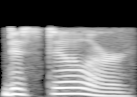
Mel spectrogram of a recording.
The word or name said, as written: distiller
